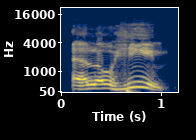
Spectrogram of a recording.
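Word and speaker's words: אֱלֹהִים: yo that's right Elohim now you notice this is a schwagatuff it's a half schwa uh so this is gonna be like uh the the uh sound with the uh so it's not a full vowels even though the dots are A's this is not an a this is a schwa the alif is silent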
